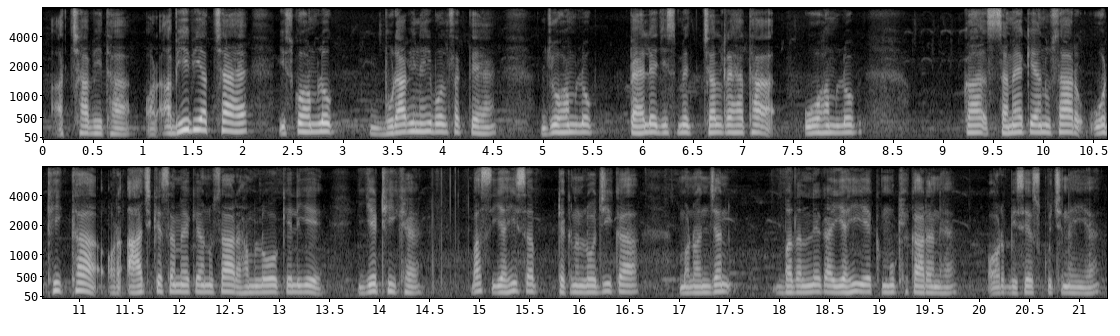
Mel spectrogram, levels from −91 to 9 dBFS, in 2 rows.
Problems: constant background noise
